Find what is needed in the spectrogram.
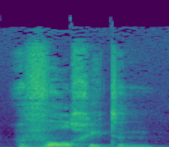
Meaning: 1. to pour full 2. to guzzle, to drink till one becomes drunk
- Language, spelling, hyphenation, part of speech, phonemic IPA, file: Dutch, volgieten, vol‧gie‧ten, verb, /ˈvɔlˌɣi.tə(n)/, Nl-volgieten.ogg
